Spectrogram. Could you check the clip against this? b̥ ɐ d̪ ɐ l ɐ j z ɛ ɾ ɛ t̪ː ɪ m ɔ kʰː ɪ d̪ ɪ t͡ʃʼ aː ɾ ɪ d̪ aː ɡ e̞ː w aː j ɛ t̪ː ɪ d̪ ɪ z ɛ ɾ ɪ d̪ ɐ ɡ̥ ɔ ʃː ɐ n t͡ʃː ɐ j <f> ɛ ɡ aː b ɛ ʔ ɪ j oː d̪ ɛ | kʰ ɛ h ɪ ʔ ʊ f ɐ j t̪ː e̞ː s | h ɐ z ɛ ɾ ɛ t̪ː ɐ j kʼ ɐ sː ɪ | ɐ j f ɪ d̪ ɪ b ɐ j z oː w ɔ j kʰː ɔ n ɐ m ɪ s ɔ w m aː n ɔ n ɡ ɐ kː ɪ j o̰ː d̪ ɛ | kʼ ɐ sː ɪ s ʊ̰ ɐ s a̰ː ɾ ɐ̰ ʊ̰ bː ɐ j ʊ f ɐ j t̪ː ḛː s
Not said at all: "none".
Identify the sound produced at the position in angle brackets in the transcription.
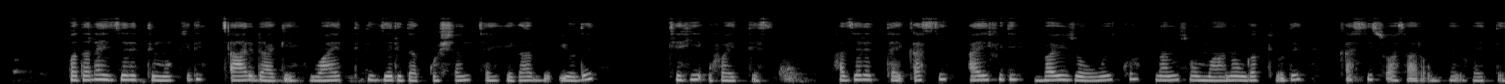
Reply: h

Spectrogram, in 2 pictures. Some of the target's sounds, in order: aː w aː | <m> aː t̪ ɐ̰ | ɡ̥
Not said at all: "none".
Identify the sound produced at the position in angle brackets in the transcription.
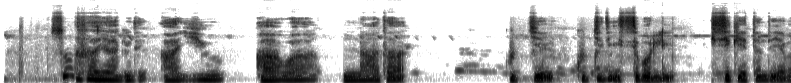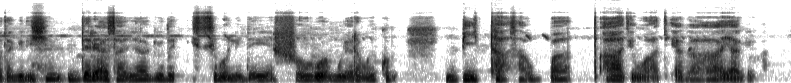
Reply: n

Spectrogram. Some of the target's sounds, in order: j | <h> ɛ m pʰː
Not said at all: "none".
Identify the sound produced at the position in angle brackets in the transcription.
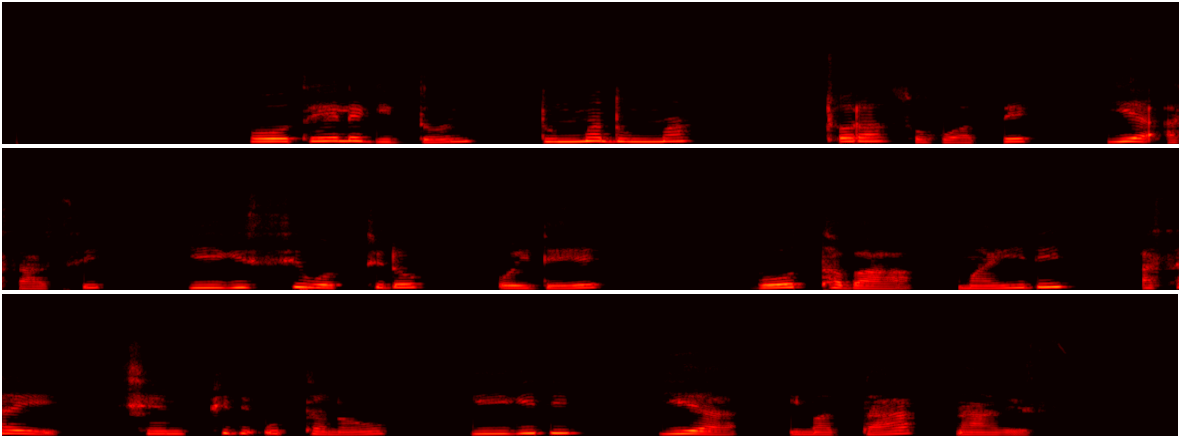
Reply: ʃ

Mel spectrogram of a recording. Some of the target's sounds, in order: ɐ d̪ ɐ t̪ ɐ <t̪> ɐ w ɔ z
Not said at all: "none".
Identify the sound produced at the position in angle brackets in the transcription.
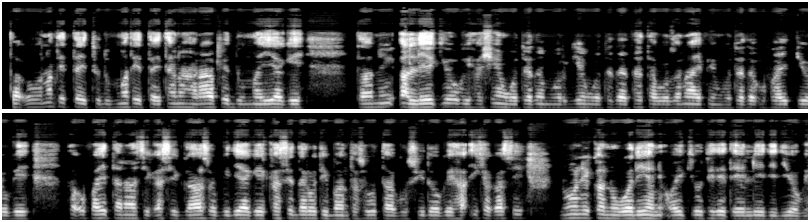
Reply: t̪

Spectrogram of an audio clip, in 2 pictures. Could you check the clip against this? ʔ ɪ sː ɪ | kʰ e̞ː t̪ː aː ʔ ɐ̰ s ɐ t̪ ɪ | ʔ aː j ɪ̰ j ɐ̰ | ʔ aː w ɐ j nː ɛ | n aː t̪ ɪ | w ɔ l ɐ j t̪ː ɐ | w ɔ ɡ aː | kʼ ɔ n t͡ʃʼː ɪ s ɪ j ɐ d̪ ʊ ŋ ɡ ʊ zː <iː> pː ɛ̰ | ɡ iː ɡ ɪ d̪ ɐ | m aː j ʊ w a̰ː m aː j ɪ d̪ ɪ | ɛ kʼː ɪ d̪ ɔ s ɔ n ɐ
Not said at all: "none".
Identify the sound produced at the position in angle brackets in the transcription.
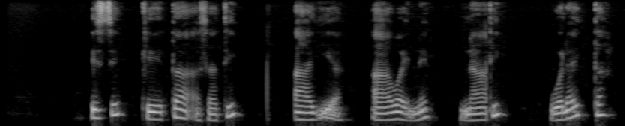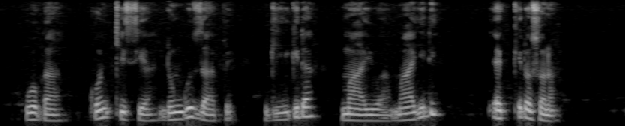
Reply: aː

